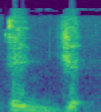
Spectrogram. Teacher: فيقول انت بتنطقها لازم تقول اج علشان تعرف تنطق الحرف، تجيب الف ساكنه قبليه. واج دي مركبه كانها بين الدال والشين. الاجهزه الحديثه جابت الحكايه دي وعرفت ان الجيم مركبه بين الدال والشين.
